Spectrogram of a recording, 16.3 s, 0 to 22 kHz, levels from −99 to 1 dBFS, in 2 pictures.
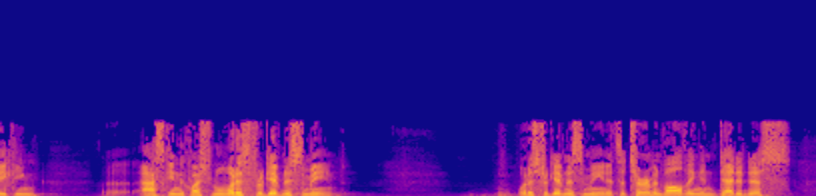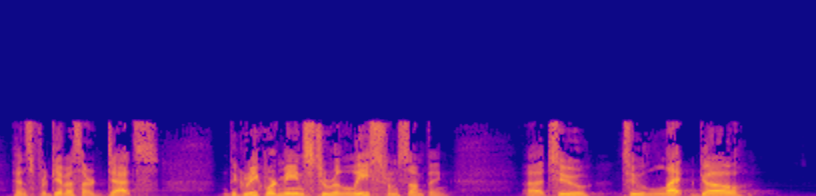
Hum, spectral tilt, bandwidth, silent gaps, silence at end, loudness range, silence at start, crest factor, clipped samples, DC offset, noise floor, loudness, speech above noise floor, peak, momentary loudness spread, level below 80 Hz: none; -4.5 dB/octave; 8.8 kHz; none; 0.65 s; 4 LU; 0 s; 22 dB; under 0.1%; under 0.1%; -70 dBFS; -21 LUFS; 49 dB; 0 dBFS; 14 LU; -50 dBFS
